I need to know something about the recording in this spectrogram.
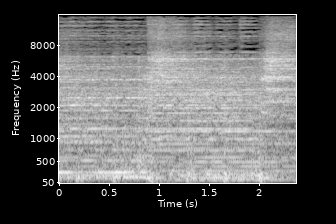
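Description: Live rock band playing, with electric guitar and bass over a drum kit; a note is held through the first second.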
